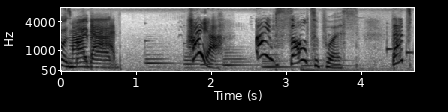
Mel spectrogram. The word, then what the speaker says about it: Saltopus: Hiya, I'm Saltopus. That's pronounced Saltopus.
